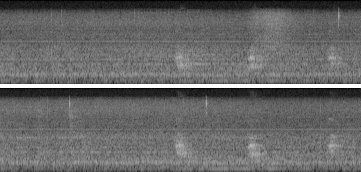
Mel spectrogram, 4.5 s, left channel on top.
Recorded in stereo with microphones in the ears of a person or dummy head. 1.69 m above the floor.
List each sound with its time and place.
2.2 s a dog barking: 10° right (ahead or behind), 5.5 m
